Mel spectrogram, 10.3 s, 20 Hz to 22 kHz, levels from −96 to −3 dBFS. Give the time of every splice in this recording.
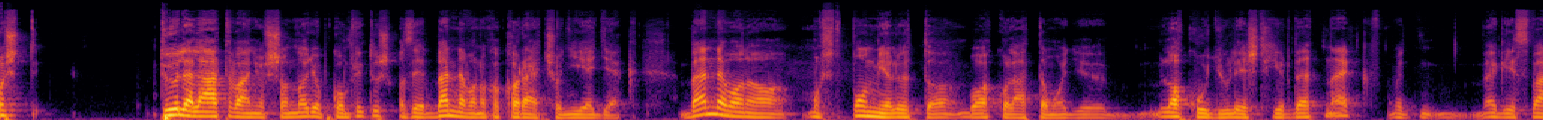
cut 1; at 4.4 s // cut 2; at 6.5 s // cut 3; at 9.3 s

